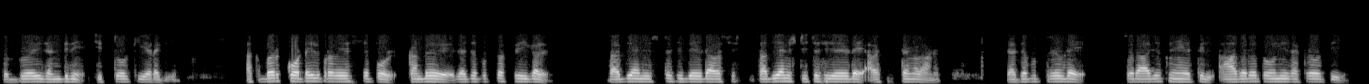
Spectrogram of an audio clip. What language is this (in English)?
Malayalam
